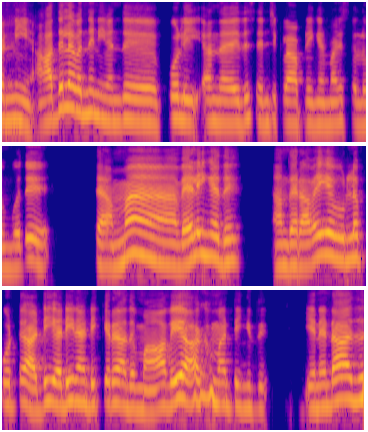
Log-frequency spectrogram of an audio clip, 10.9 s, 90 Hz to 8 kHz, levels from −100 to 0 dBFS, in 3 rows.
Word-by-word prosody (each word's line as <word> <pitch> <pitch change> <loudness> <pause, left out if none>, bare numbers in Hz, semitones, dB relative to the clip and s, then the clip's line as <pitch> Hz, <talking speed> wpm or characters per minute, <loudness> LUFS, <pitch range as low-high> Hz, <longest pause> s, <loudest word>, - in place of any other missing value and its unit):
பண்ணி. 185 -1 -3 0.3
அதில 265 +8 +1
வந்து 225 0 -2
நீ - - -5
வந்து 185 +2 -4 0.4
போளி 190 -2 -2 0.2
அந்த 175 -1 -6 0.2
இது 180 +2 -6
செஞ்சுக்கலாம் 170 -1 -5
அப்டின்கற 160 -1 -9
மாரி 170 +1 -8
சொல்லும்போது, 165 +5 -4 0.7
செம்ம 175 +4 -1 0.6
வேலைங்க 235 +3 +4
அது. 200 +1 0 0.5
அந்த 175 +1 -2
ரவைய 235 +8 +3
உள்ள 215 +2 0
போட்டு 205 +1 -6
அடி, 215 +7 -2
அடின்னு 220 +2 +2
அடிக்கிற 210 +1 -3
அது 185 -1 -4
மாவே 200 +8 +4 0.2
ஆக 265 - 0
மாட்டேன்கிது. 185 -3 -7 0.5
என்னடா 195 +5 +3
இது 235 +1 +1
190 Hz, 155 wpm, -23 LUFS, 175-215 Hz, 0.7 s, வேலைங்க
